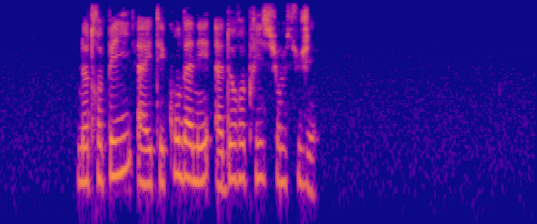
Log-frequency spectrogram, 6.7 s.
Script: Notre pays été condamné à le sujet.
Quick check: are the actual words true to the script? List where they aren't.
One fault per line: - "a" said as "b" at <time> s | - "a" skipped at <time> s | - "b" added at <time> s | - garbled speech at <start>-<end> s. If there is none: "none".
- "a" added at 1.8 s
- "deux reprises sur" added at 2.8 s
